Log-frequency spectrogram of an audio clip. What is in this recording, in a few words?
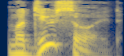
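"medusoid", English, British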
